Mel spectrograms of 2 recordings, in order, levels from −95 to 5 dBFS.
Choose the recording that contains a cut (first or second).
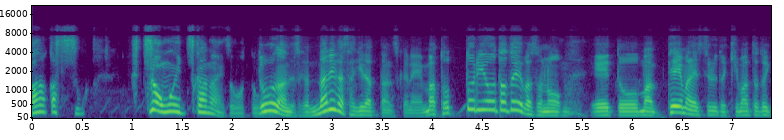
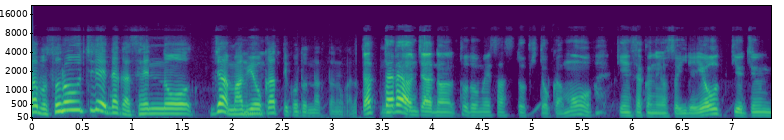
second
